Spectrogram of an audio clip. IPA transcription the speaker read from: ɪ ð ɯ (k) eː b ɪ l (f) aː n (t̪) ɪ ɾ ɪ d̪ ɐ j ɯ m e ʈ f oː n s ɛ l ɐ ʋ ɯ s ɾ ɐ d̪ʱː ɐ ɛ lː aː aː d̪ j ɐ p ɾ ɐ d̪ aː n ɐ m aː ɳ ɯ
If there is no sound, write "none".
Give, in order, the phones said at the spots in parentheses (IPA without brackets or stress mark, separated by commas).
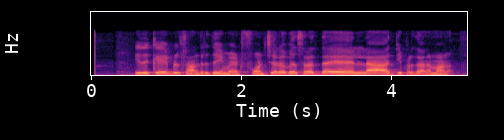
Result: k, s, d̪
